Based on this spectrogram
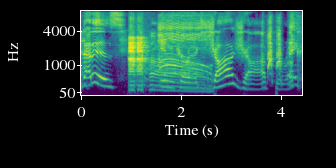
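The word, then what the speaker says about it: Zsa Zsa: z z Alex said Za a a Za AA that is incorrect Jaja Brook it's spelled Zsa space Zsa oh the S is silent have you really never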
